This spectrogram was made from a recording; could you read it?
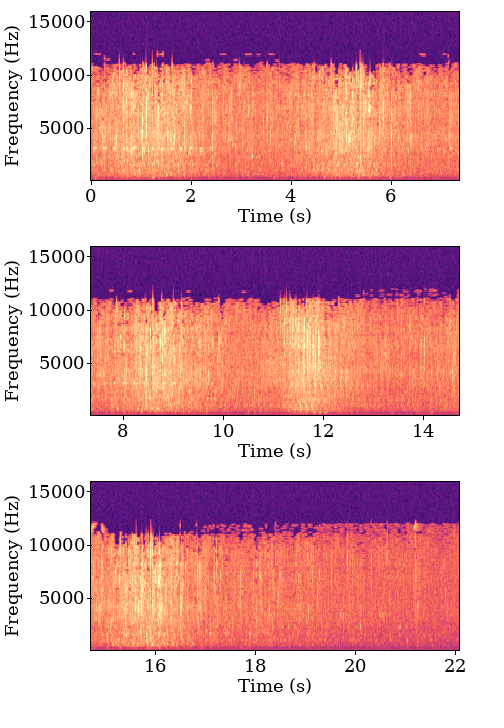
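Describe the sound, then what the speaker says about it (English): Water sprays steadily on an amusement park ride in the Second Life game, a continuous hissing rush with gentle swells in loudness and no voices. "And see where the water's just spraying out."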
